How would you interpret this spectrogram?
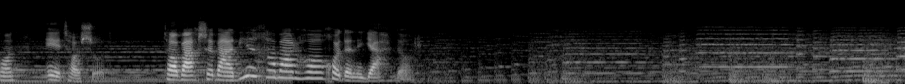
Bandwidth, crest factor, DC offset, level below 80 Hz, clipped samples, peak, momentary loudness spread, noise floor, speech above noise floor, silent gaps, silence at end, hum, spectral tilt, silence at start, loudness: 9.4 kHz; 24 dB; under 0.1%; -58 dBFS; under 0.1%; -4 dBFS; 20 LU; -48 dBFS; 25 dB; none; 0 s; none; -5.5 dB/octave; 0 s; -25 LUFS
